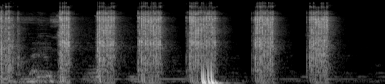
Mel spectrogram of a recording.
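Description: A hand ratchet tightens a camshaft sprocket bolt on a Scat Pack engine during timing component installation, giving six evenly spaced rasping clicks, close and loud, with no speech.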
